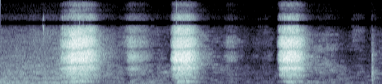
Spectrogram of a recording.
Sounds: Sniff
